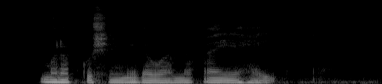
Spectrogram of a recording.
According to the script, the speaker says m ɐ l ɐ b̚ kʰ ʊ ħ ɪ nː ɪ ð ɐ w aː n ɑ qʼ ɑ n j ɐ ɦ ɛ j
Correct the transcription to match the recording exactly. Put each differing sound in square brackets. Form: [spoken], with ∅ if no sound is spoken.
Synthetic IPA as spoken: m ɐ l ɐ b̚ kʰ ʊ [ʃ] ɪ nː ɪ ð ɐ w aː [m] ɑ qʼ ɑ n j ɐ ɦ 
